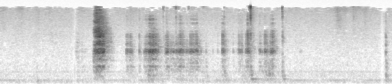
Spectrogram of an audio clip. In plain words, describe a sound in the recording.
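A cable plug clicks and scrapes into a socket.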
